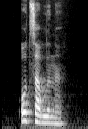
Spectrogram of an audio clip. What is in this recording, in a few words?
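"отсавлыны", Komi-Zyrian, female; audio dict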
